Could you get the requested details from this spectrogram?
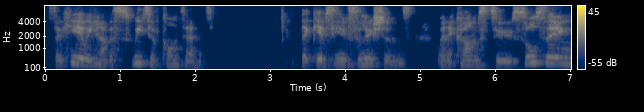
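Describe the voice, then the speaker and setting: With a mid-range voice and roomy-sounding audio, a woman from the platform team leads a screen-shared webinar walkthrough, calm and explanatory while dropping in filler ums.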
